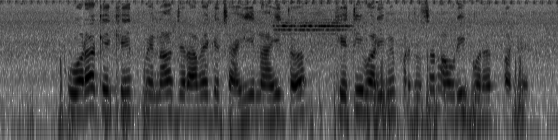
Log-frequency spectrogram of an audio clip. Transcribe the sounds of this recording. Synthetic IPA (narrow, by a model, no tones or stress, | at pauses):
puɽakekʰeːt̪mẽnad͡ʒɐɾaːʋek̬et͡ʃaːɦienaːɦit̪ɐkʰeːt̪ibaːɽimẽpɾəd̪oːʃənaːʊɾibəɾət̪pakeː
